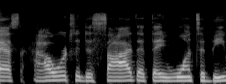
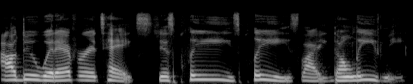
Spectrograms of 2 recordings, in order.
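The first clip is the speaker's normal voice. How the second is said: imitated begging, pleading tone. Acting out a partner's plea not to be left: imitating someone begging. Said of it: "getting a begging energy".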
